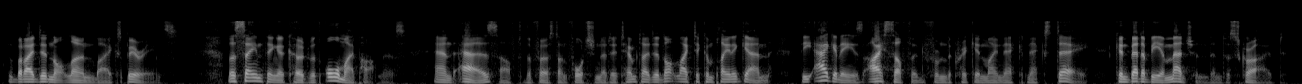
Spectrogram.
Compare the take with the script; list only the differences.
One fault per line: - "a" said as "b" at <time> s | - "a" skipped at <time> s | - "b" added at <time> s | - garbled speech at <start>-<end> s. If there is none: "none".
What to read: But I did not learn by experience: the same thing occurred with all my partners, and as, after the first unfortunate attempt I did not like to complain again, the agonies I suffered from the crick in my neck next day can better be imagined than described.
none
